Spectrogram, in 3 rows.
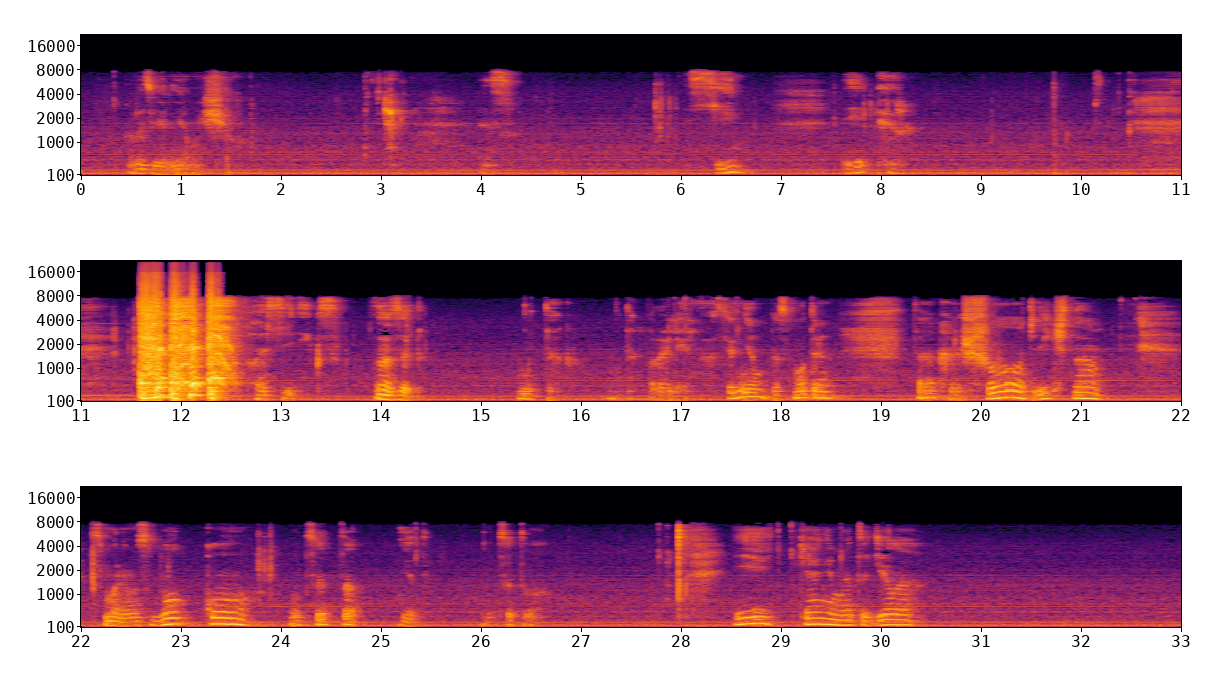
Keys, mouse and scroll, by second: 0.3-3.3 middle drag, 5.8 KP_7, 7.9 r, 17.6-20.7 middle drag, 22.1 KP_3, 25.4-28.4 middle drag, 29.0 click, 29.6-32.6 middle drag.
